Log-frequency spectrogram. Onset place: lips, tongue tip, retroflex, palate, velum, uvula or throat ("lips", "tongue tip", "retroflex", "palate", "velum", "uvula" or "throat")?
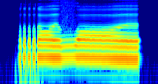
tongue tip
